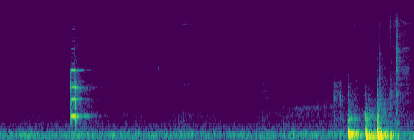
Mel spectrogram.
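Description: Handling of a scratched lottery ticket on a table: one short ringing click about a second in, then a quick run of dull knocks near the end as the card is picked up, over a low steady hum.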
